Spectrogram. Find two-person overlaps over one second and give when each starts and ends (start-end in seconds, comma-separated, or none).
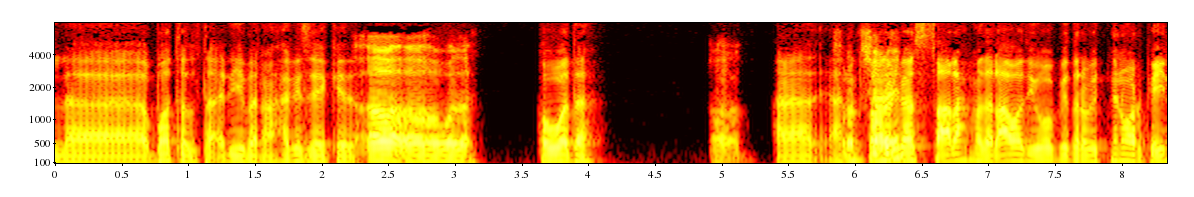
none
